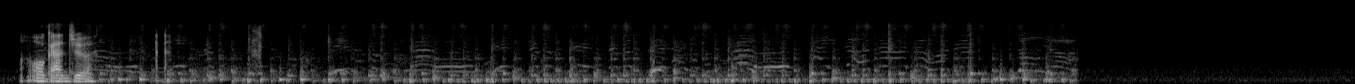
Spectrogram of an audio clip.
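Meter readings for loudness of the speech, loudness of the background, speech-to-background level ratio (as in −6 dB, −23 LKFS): −24.5 LKFS, −38.5 LKFS, 14.0 dB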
